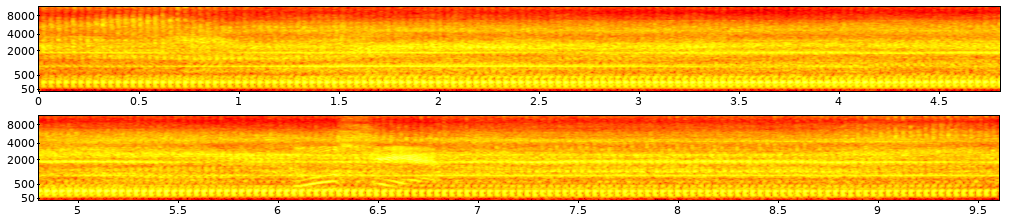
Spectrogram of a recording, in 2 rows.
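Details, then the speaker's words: 1983 Briggs & Stratton 8hp Sno-Gard 318.5cc engine, model 190492, rebuilt fuel system, after cold start: even steady single-cylinder beat with no misses or popping; running smooth and healthy. "being run so smooth none of that - comes up popping that was a cold start by the way"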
